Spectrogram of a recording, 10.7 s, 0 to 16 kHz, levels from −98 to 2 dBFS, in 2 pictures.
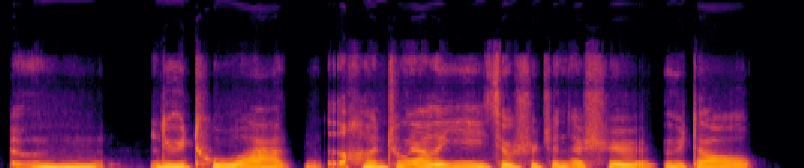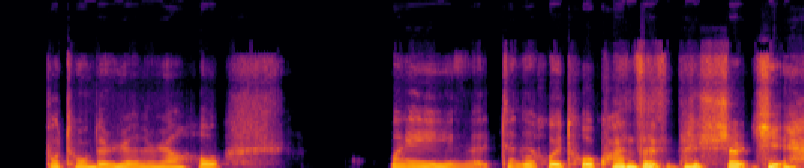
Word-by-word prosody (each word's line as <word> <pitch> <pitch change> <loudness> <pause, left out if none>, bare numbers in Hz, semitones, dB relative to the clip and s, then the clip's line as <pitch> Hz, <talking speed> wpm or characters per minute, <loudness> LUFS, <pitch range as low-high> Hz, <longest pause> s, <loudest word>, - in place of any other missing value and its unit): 嗯， 225 0 +1 0.3
旅 235 -2 +3
途 205 +2 0
啊， 235 -8 0 0.3
呃， - - -3
很 210 -4 +1
重 275 +10 -3
要 285 -3 +1
的 240 - +5
意 260 +1 -1
义 210 - 0
就 230 +3 0
是 220 0 -4
真 255 +4 -3
的 285 -1 -2
是 250 +1 -1
遇 255 -2 -1
到 230 -2 -2 0.6
不 290 - -2
同 200 -7 -2
的 250 - 0
人， 190 -5 -1
然 190 0 -2
后 260 +5 -2 1.1
会 275 -8 -1
呃， 300 - -8
真 305 - -6
的 370 -2 0
会 250 -5 +4
拓 240 - +3
宽 245 +2 +5
自 255 +2 +6
己 255 - -10
的 225 -1 +3
视 265 +6 +3 0.2
野。 225 -1 +6
240 Hz, 200 characters per minute, -19 LUFS, 215-265 Hz, 1.1 s, 自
